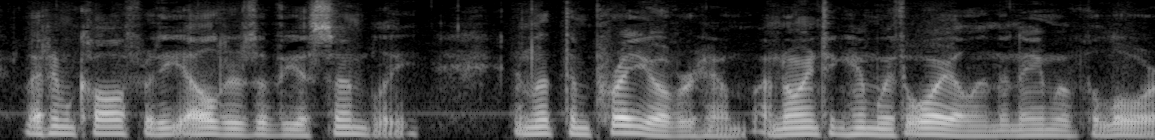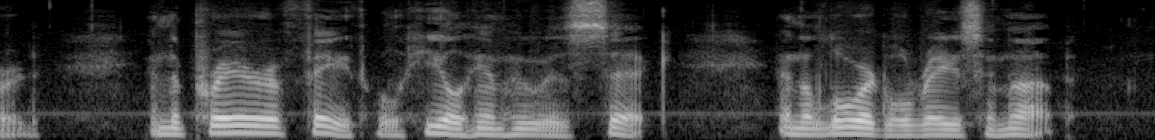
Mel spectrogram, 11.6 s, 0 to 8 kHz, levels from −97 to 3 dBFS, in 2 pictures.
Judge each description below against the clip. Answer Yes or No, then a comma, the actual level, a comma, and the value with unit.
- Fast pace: Yes, fast, 230 wpm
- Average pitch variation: Yes, average, 3.6 semitones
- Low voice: Yes, low, 130 Hz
